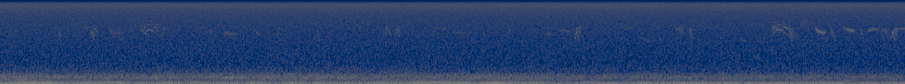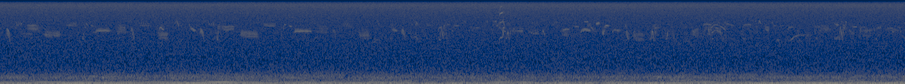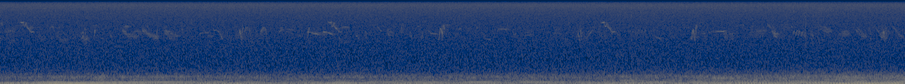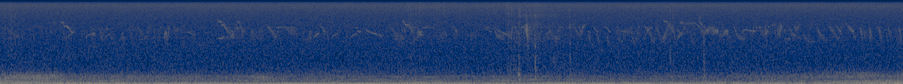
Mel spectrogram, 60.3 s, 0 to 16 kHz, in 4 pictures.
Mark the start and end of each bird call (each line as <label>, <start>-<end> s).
House Finch (Haemorhous mexicanus), 0.9-1.0 s
House Finch (Haemorhous mexicanus), 1.5-1.6 s
Hawaii Amakihi (Chlorodrepanis virens), 2.4-2.6 s
Eurasian Skylark (Alauda arvensis), 3.5-4.4 s
House Finch (Haemorhous mexicanus), 6.4-6.7 s
Eurasian Skylark (Alauda arvensis), 9.0-9.5 s
House Finch (Haemorhous mexicanus), 9.6-9.7 s
House Finch (Haemorhous mexicanus), 11.4-11.6 s
Hawaii Amakihi (Chlorodrepanis virens), 12.8-13.2 s
Eurasian Skylark (Alauda arvensis), 13.5-60.3 s
Hawaii Amakihi (Chlorodrepanis virens), 23.3-23.6 s
Hawaii Amakihi (Chlorodrepanis virens), 26.9-27.2 s
House Finch (Haemorhous mexicanus), 37.5-37.6 s
House Finch (Haemorhous mexicanus), 41.6-41.8 s
House Finch (Haemorhous mexicanus), 47.9-48.1 s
